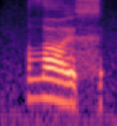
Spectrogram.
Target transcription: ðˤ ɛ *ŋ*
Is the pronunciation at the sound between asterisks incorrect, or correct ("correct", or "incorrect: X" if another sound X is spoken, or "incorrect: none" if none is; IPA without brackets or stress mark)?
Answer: incorrect: x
